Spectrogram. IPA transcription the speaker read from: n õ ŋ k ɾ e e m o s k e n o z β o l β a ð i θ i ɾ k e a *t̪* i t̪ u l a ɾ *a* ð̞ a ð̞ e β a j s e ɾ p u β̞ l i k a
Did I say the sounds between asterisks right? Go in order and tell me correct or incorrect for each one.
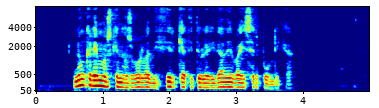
correct, incorrect: i

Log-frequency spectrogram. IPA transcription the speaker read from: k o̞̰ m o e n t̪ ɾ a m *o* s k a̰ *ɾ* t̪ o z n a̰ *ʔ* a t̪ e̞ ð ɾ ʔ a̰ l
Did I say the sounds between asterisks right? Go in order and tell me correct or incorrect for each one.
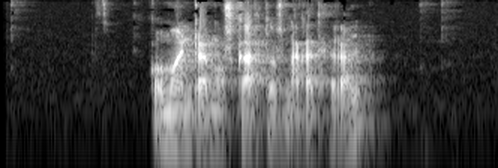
correct, correct, incorrect: k

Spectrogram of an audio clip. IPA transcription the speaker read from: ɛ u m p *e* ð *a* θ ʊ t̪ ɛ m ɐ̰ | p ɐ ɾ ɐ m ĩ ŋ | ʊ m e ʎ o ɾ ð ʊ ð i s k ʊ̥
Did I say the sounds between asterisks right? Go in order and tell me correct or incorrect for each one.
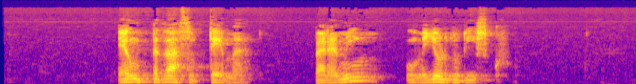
correct, correct

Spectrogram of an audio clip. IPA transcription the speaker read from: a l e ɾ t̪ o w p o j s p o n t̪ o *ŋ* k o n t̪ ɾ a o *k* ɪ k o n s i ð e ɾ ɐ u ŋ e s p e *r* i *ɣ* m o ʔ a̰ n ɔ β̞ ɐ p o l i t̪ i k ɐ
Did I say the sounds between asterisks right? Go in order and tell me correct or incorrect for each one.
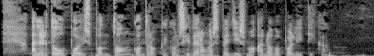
correct, correct, incorrect: ʎ, incorrect: z

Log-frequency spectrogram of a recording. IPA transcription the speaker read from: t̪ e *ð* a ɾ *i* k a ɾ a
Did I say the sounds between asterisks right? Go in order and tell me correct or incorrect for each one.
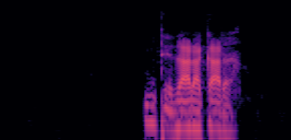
correct, incorrect: a

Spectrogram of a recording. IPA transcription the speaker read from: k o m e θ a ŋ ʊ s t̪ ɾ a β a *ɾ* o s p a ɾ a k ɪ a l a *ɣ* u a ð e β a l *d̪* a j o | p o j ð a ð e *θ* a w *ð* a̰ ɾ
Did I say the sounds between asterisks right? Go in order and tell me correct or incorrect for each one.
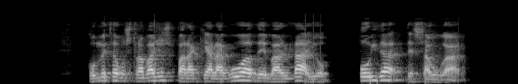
incorrect: ʎ, correct, correct, incorrect: s, incorrect: ɣ

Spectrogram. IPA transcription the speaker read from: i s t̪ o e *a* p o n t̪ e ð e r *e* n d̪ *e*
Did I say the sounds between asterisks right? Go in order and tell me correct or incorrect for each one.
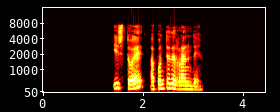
correct, incorrect: a, correct

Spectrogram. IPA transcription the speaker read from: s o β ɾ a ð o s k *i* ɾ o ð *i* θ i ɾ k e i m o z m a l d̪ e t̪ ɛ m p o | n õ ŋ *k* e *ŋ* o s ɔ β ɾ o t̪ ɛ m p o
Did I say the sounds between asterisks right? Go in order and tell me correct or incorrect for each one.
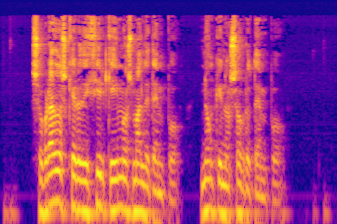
incorrect: ɛ, correct, correct, incorrect: n

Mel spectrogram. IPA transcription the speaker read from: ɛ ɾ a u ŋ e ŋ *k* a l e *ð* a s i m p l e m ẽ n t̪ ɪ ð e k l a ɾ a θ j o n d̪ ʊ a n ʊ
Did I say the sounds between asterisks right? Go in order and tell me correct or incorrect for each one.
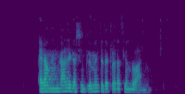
incorrect: ɡ, incorrect: ɣ

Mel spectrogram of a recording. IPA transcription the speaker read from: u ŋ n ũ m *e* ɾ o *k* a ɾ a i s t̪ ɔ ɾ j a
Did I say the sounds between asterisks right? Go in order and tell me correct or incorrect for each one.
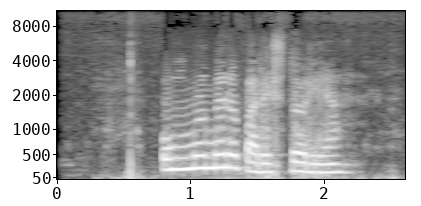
correct, incorrect: p

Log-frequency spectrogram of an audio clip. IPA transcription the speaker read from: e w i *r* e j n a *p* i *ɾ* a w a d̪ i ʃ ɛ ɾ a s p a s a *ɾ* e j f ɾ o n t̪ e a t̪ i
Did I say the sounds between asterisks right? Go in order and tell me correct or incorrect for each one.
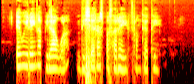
incorrect: ɾ, correct, correct, correct

